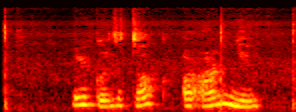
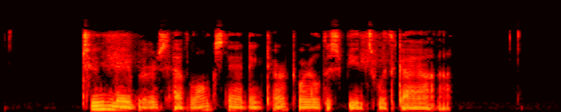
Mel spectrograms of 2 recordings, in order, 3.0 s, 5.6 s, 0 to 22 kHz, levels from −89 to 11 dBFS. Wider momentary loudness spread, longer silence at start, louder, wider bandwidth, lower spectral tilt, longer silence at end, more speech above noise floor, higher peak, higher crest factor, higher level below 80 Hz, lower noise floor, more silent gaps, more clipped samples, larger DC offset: second, 8 LU vs 15 LU; second, 0.05 s vs 0.8 s; first, -20 LUFS vs -29 LUFS; first, 16.5 kHz vs 9.4 kHz; about the same, -3 dB/octave vs -4 dB/octave; second, 0 s vs 0.4 s; second, 32 dB vs 53 dB; first, -2 dBFS vs -12 dBFS; about the same, 18 dB vs 20 dB; about the same, -62 dBFS vs -66 dBFS; second, -51 dBFS vs -83 dBFS; neither; neither; neither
